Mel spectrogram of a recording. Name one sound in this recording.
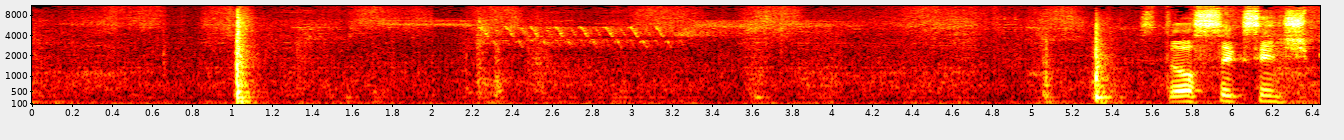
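A probe knocks against the inside of a pipe as it is pushed along.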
